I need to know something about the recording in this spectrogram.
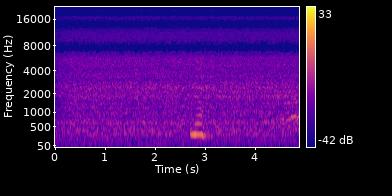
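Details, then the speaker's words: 20–30-year-old Premier 556 pool pump after a bearing replacement that fixed a train-like noise, seal still dripping: steady, even water whoosh over a smooth motor hum with no grinding or bearing growl; about 90% improvement, normal running. "90% improvement."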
